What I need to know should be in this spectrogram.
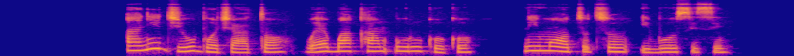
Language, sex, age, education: Igbo, female, 30-45, tertiary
